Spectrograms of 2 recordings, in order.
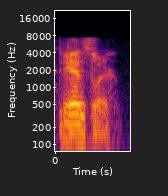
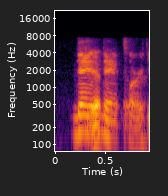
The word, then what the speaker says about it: Dantzler: Dantzler. – Dantzler, yeah, thank you.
